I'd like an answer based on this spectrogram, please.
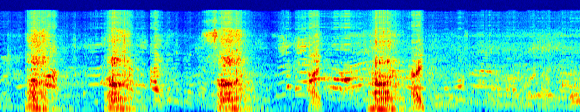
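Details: A lion (Panthera leo) gives a series of deep, throaty grunting roars, about one every second.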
